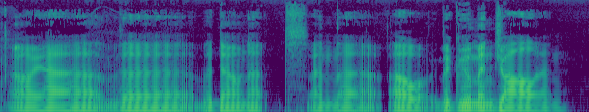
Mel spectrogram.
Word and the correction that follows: gulab jamun: Is that how you say it? – Gulab jamun. – Gulab jamun, yeah.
